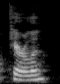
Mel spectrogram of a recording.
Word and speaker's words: Carolyne: No, Carolyne.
